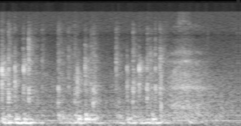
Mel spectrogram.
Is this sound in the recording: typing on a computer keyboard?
yes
